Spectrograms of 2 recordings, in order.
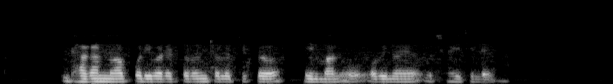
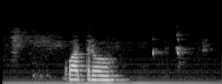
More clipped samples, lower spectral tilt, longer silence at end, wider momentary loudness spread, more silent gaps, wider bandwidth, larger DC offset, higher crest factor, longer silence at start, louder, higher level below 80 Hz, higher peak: neither; first, -13 dB/octave vs -8.5 dB/octave; first, 1.2 s vs 0 s; second, 15 LU vs 23 LU; neither; second, 4 kHz vs 5.6 kHz; neither; about the same, 20 dB vs 18 dB; first, 0.65 s vs 0.05 s; second, -21 LUFS vs -17 LUFS; second, -62 dBFS vs -34 dBFS; about the same, -2 dBFS vs -2 dBFS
